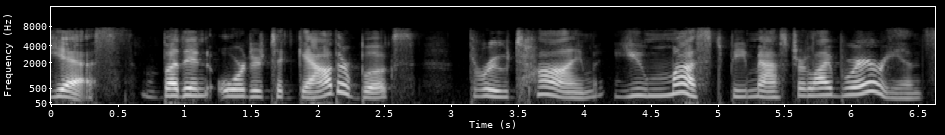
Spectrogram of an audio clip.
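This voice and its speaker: A female-sounding, put-on character voice speaks at a fairly high pitch and a very slow pace. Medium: read story. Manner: calm, gentle.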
